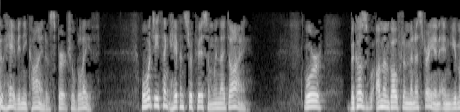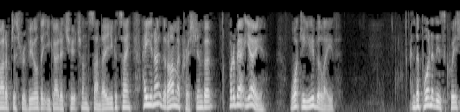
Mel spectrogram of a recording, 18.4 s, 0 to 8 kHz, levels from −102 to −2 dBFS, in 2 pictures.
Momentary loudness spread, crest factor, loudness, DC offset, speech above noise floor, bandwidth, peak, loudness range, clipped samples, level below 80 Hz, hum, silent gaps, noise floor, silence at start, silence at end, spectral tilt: 8 LU; 18 dB; -22 LUFS; under 0.1%; 48 dB; 5.8 kHz; -4 dBFS; 3 LU; under 0.1%; -52 dBFS; none; none; -69 dBFS; 0 s; 0 s; -12 dB/octave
